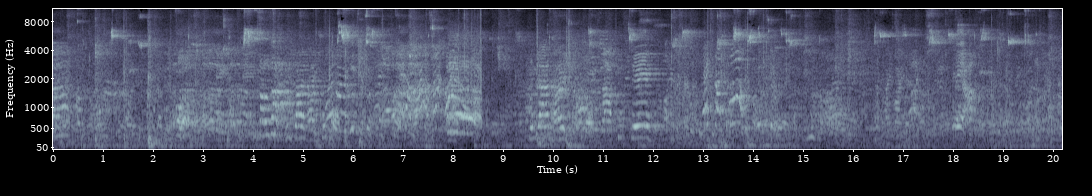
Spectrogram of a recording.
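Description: Basketball game in a large gym: a basketball bouncing on the wooden court amid the voices of players and spectators, echoing through the hall.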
